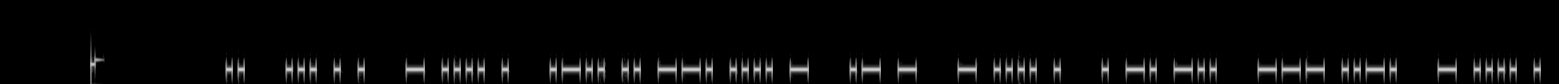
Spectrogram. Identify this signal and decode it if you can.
Morse code, heard as a keyed tone, about 19 wpm, 700 Hz. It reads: I SEE THE LIGHT AT THE END OF THE
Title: Sentences with 8-Word Phrases - 20wpm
